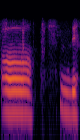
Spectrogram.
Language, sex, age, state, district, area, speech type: Assamese, female, 30-45, Assam, Tinsukia, urban, conversation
